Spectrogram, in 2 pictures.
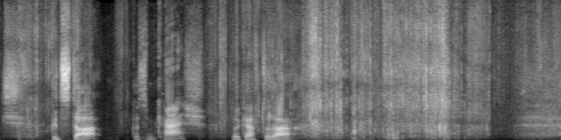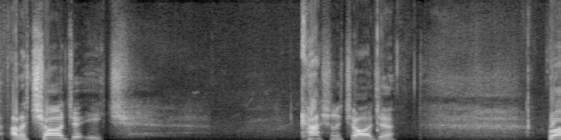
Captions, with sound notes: Good start. Got some cash. Look after that. (paper crinkles) And a charger each. Cash and a charger.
